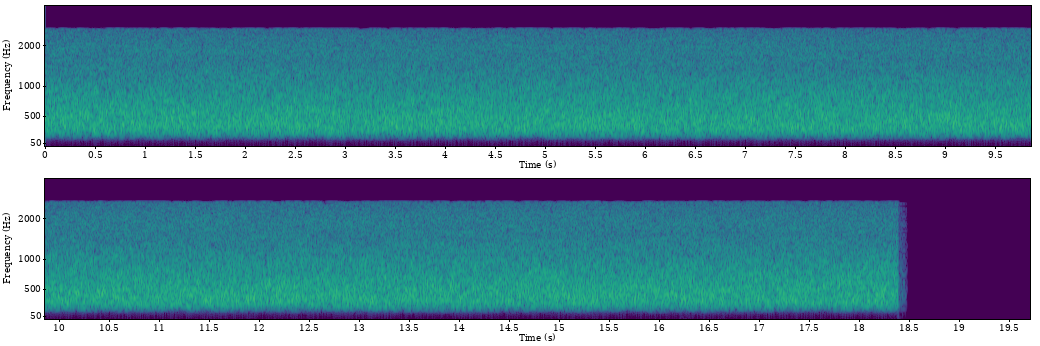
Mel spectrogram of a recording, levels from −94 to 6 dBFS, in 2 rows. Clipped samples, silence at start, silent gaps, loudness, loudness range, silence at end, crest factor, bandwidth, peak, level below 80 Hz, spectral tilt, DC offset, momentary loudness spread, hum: under 0.1%; 0 s; none; -30 LUFS; 0 LU; 1.25 s; 12 dB; 2.8 kHz; -16 dBFS; under -90 dBFS; -9.5 dB/octave; under 0.1%; 1 LU; none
